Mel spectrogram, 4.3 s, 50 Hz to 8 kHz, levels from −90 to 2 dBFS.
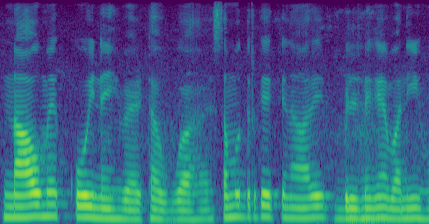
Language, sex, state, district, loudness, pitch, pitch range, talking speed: Hindi, male, Madhya Pradesh, Katni, -19 LUFS, 135 Hz, 125-145 Hz, 165 wpm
